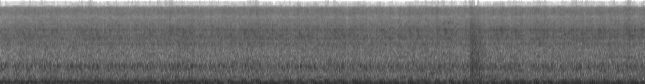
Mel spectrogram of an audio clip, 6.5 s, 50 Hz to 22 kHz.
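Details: 1981 Oldsmobile Cutlass Supreme with a home-built small-block Chevy V8, outside after hot-lashing the valves, correcting the spark plugs and fixing the timing/HEI distributor: a steady, even idle with no knocks, ticks or misses. Normal idle; may need more accelerator pump or a richer tune.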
